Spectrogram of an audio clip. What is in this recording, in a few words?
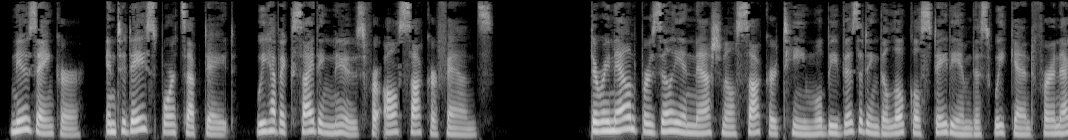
news anchor; celpip practice test; listening practice test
